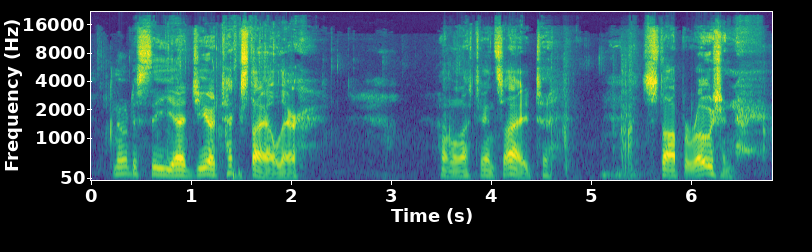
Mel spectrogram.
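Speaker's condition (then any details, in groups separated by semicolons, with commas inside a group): No condition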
